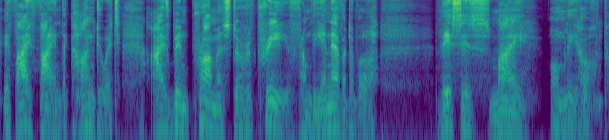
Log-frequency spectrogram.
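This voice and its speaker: A man voicing a menacing, fanatical alien warlord for a video game, gravelly and raspy, with a grandiose, deliberate, intense delivery. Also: on the low side, sharp tone, dry recording, heavily acted. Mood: intense, persuasive. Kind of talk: dramatic video game voice acting.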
